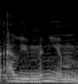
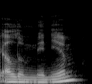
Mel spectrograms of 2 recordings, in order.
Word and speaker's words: aluminium: In Norway, do you say aluminium or aluminum? Cuz you can see it clearly is written aluminum cuz that's the American spelling and pronunciation. But he he seems uh like he's British.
